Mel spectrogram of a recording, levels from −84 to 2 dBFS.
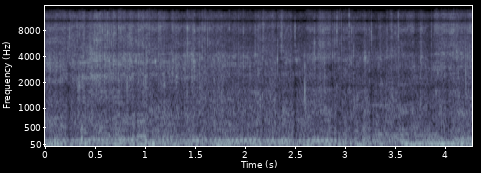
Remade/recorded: remade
